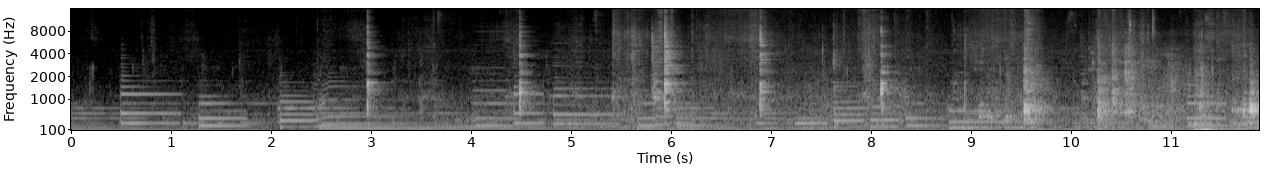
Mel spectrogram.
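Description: Soft rhythmic stirring and scraping in a bowl as ghee is mixed into flour by hand for badusha, with light clinks of utensils against the sides, close up.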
